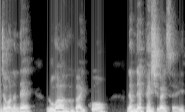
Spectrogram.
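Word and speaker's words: נפש: 그냥 내패시라고 읽으면 됩니다.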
